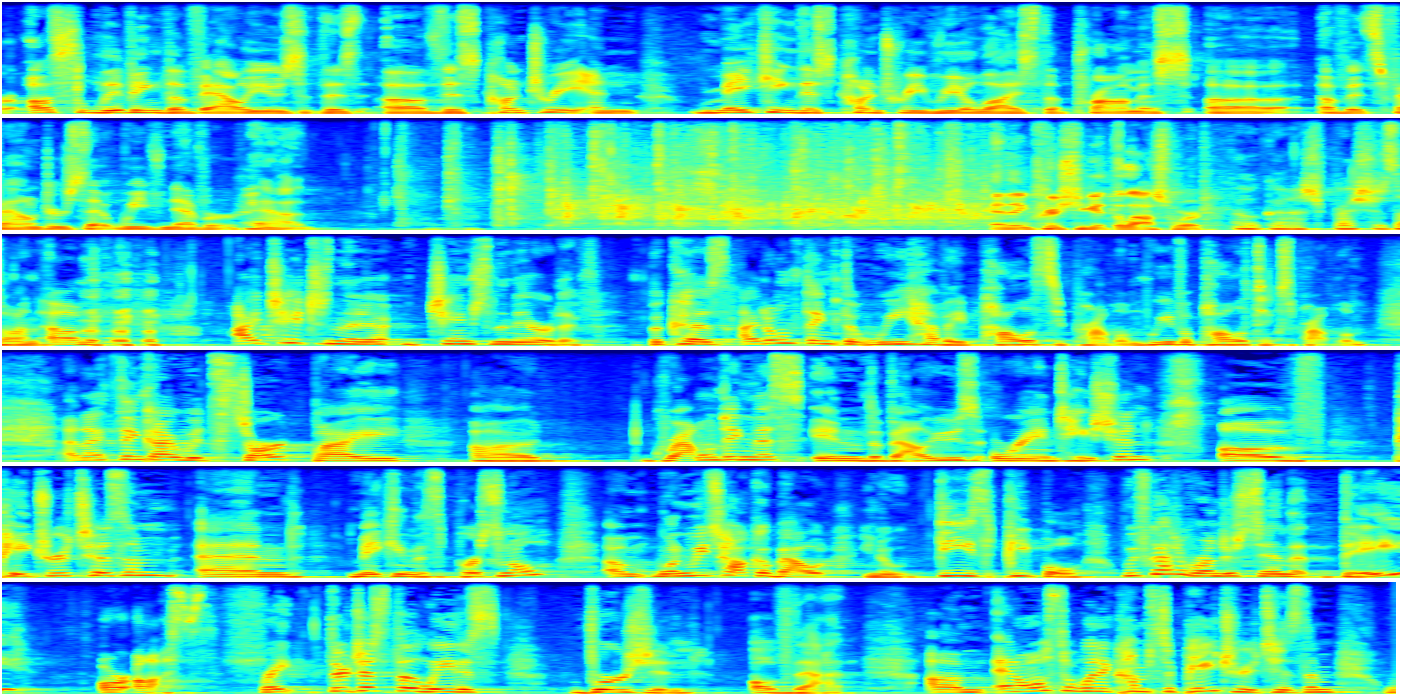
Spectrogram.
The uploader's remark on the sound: Moderates a panel of experts at the Aspen Ideas Festival.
